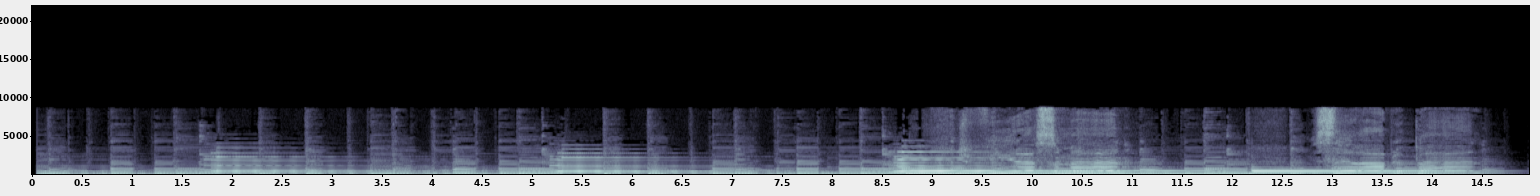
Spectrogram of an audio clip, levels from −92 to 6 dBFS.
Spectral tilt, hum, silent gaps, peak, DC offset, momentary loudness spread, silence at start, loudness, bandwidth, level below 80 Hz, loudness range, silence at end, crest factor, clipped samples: -6 dB/octave; none; none; 0 dBFS; under 0.1%; 13 LU; 0.05 s; -19 LUFS; 9.2 kHz; -32 dBFS; 9 LU; 0.2 s; 18 dB; under 0.1%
